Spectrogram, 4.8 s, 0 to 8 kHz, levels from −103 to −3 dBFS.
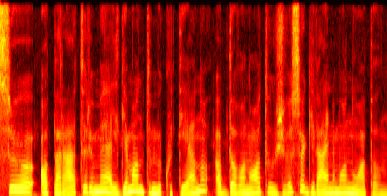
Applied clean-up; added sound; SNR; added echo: none; none; none; none.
